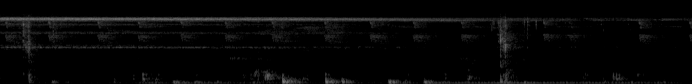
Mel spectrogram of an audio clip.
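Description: A bird repeats a quick chirp, about two to three notes a second, over a steady high-pitched tone, and the chirping fades toward the end. Underneath are the faint scratches of a pen writing on paper, with a single sharp tap about five seconds in.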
